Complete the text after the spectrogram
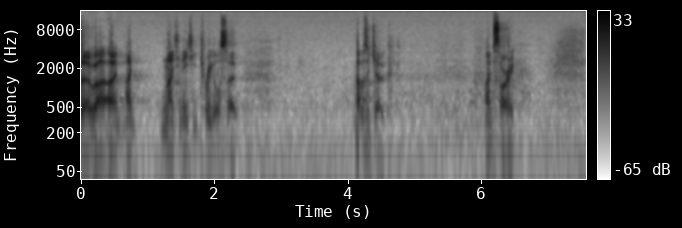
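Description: A man speaks through a microphone in a large hall, in short bursts with pauses.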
